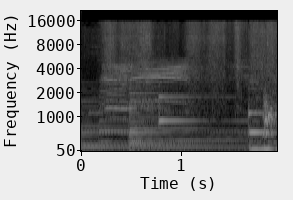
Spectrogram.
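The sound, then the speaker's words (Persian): Sheep bleating on a farm: several overlapping, wavering, harmonic bleats, fairly loud, with a fresh cry breaking in near the end. “آره گوسفندن. سب کن. اینا خیلی بامزن.”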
